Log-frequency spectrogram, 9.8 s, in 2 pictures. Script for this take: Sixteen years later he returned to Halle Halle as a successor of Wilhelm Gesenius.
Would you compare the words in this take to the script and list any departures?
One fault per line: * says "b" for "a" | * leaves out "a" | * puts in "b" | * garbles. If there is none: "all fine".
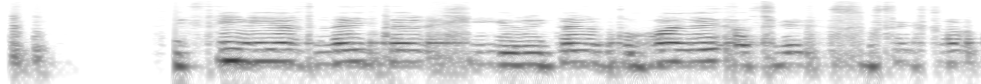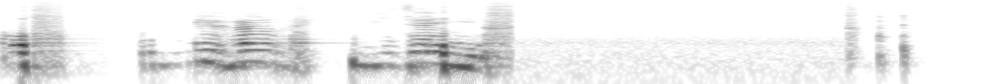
* leaves out "Halle"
